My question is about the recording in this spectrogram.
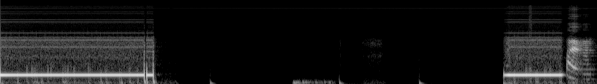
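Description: A telephone ringback tone plays while a call is placed back to someone: a loud, steady mid-pitched tone, then a long quiet gap with a few faint clicks, then the same tone again, ending in a short noisy burst.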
